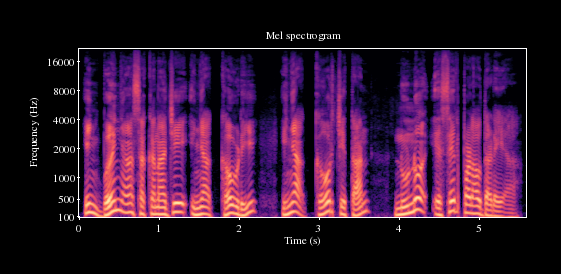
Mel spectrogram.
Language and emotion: Santali, surprised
